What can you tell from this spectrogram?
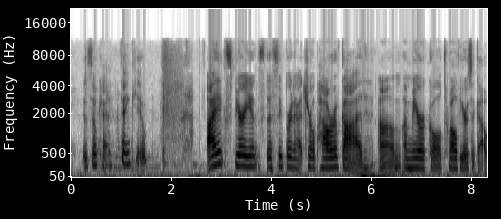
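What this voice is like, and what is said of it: Teary, emotional voice. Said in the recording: “I didn't realize I was going to get teary, but I am.”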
